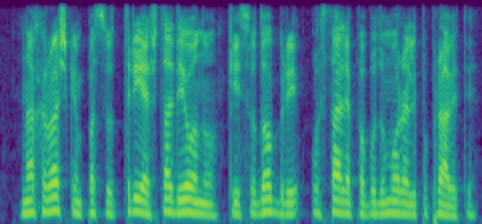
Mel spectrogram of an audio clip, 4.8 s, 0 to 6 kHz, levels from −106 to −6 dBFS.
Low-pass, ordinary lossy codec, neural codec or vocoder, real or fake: 5.4 kHz; none; none; real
